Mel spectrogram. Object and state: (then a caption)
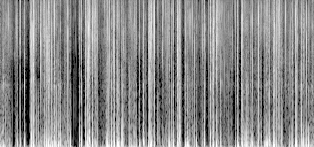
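Silicone ear microphone being scraped. A white plastic ear tool, held in the fingertips, scrapes inside the right ear canal of a soft, solid grey silicone ear-shaped microphone on a round base. It produces dense, rapid scratching and rubbing with short gaps, heard close and as a heavy low rumble with very little high sound.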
